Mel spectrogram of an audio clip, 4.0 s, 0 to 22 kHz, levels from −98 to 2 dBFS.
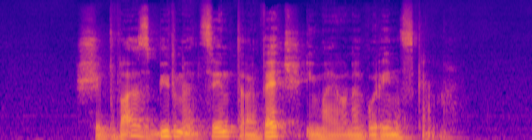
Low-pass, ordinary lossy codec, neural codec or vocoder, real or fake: none; none; codec, 44.1 kHz, 3.4 kbps, Pupu-Codec; fake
